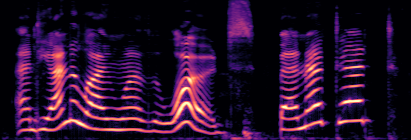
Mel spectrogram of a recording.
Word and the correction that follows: Benedicat: How do you say that again? – Benedicat.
